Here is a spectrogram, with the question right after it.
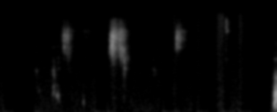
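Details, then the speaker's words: Degraded speech of the sentence "a bicycle has two wheels": hissy, whisper-like bursts following a speech rhythm; noise-vocoded speech simulating listening through a cochlear implant, played by an audiologist. "what you'll hear first is a degraded speech signal and I will just say if you're listening through headphones to just be aware of the volume so you don't um have your ears blown out"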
